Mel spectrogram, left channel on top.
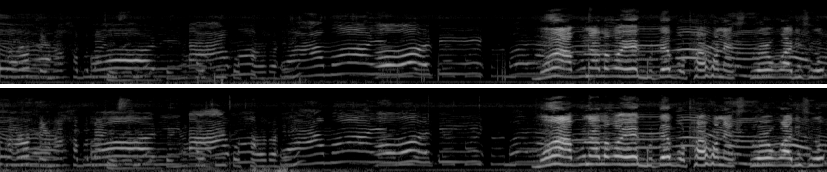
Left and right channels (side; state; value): left; quieter; 3.7 dB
